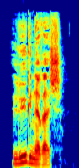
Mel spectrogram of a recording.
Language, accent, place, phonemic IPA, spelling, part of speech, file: German, Germany, Berlin, /ˈlyːɡnəʁɪʃ/, lügnerisch, adjective, De-lügnerisch.ogg
- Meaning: mendacious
